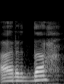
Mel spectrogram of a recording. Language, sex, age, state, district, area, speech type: Kashmiri, female, 18-30, Jammu and Kashmir, Kupwara, rural, spontaneous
